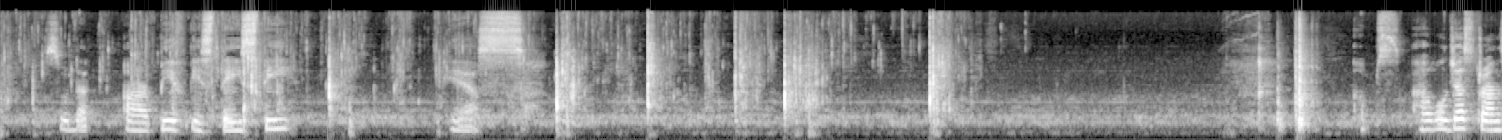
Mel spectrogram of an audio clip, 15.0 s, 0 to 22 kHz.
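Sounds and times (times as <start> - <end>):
fork stirring wet meat: 0.0 - 10.0.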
